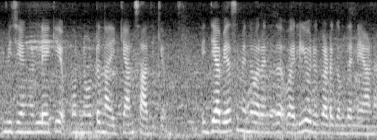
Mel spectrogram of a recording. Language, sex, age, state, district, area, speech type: Malayalam, female, 18-30, Kerala, Wayanad, rural, spontaneous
